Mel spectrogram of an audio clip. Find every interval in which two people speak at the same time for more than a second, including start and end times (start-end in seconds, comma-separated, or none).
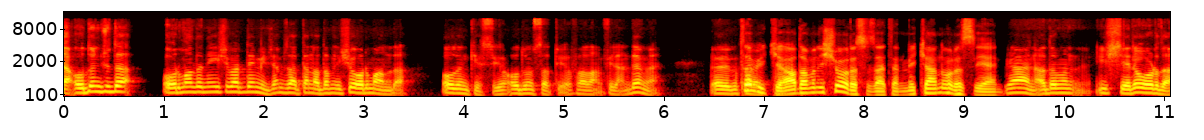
none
